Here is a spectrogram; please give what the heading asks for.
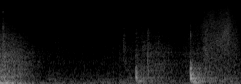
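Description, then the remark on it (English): A door is opened and shut, heard as a soft initial rattle followed by two short, fairly loud wooden thuds about half a second apart, with no voices. “Charles goes through a door and walks across a room.”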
